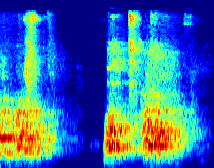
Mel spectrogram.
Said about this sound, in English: My dog's barking at somebody. Can you hear that badly or no?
